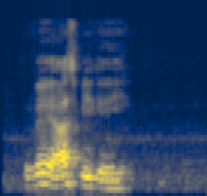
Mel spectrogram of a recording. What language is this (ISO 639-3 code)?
gju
